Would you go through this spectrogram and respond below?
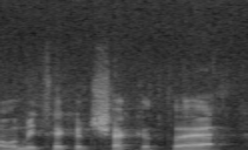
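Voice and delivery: ordinary talk, nothing marked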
